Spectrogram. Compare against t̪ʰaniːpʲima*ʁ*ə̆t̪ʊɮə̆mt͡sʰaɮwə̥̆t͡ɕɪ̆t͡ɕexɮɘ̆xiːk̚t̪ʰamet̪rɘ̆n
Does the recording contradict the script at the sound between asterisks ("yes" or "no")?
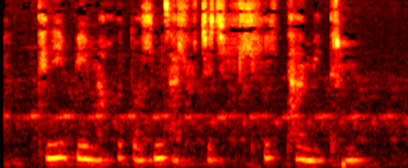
yes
